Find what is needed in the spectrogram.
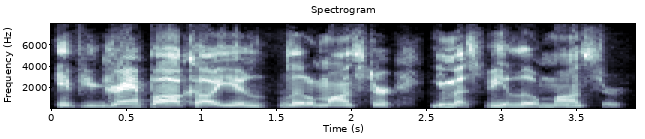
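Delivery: ordinary delivery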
